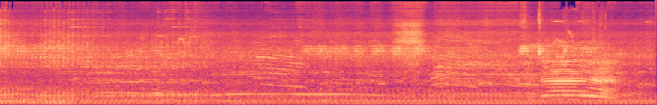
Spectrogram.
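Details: Cattle at Dhaniakhali's Friday cattle market: a soft, drawn-out low moo early, then a louder bellowing moo near the end, over a constant rumbling engine and distant voices.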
